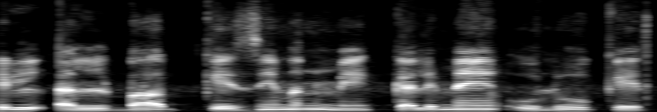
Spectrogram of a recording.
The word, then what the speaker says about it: أولو: میں ایک تو کلمہ اولو کا تلفظ بتاتے ہوئے کہا جا رہا ہے کہ اس کا پہلا واو لکھنے میں تو آتا ہے، پڑھنے میں نہیں آتا، اور اولو ذو کے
